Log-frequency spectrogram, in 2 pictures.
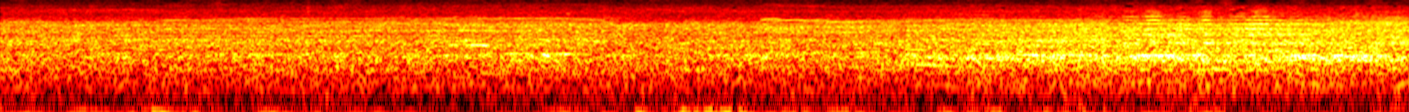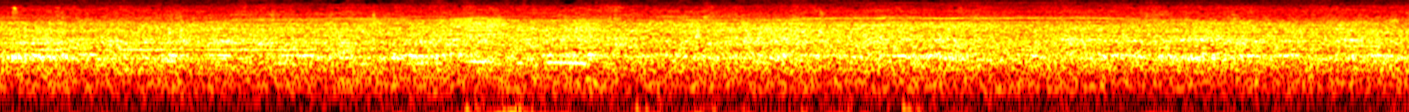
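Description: A large stadium crowd roars and cheers steadily, swelling louder.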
